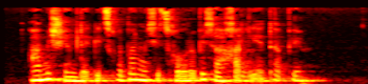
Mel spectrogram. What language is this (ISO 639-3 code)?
kat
